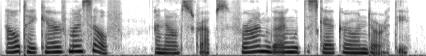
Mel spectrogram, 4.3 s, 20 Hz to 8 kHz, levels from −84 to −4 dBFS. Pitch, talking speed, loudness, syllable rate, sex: 240 Hz, 210 wpm, -16 LUFS, 6.0 syllables/s, female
